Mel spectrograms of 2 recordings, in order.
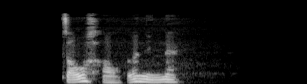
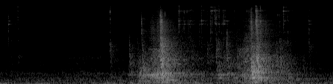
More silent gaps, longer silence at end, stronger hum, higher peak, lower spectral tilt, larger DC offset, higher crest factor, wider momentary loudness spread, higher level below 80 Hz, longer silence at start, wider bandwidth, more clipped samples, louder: neither; first, 1.3 s vs 0 s; neither; first, 0 dBFS vs -16 dBFS; first, -5.5 dB/octave vs -3.5 dB/octave; neither; second, 18 dB vs 24 dB; second, 7 LU vs 22 LU; first, -46 dBFS vs -56 dBFS; first, 0.6 s vs 0 s; second, 11.5 kHz vs 17 kHz; neither; first, -16 LUFS vs -37 LUFS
